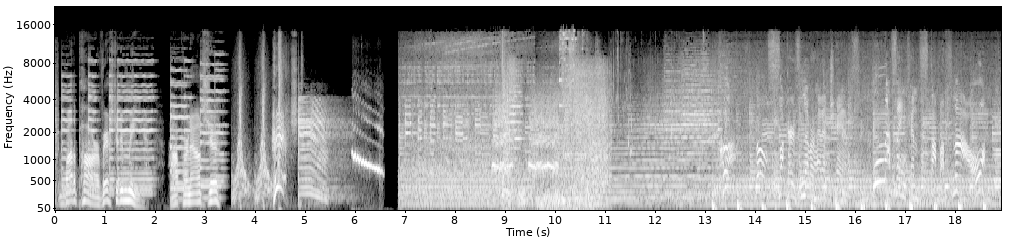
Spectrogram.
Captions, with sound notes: BY THE POWER VESTED IN ME, I PRONOUNCE YOU... [whooshing] HITCHED! HA! THOSE SUCKERS NEVER HAD A CHANCE. NOTHING CAN STOP US NOW.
